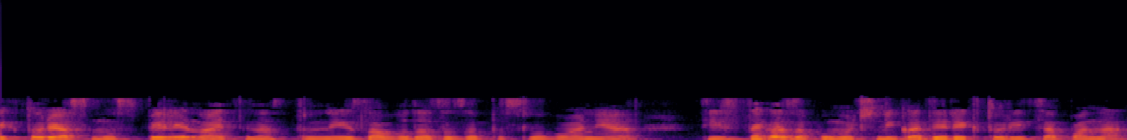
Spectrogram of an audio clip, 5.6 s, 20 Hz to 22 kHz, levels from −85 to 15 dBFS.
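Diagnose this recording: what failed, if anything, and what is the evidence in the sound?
The speech sounds dull and smeared throughout, with nothing above 6.7 kHz. This is codec-stage damage, likely AAC compression at about 32 kbps.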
